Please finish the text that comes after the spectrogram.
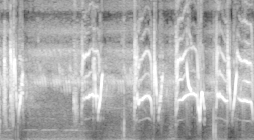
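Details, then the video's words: Bar-winged prinia, called ciblek kristal, singing persistently as a lure to provoke other birds to answer; high, sharp chirped phrases with bent whistled notes come in bursts separated by short pauses, with faint low background hum. "suara burung ciblek kristal gacor untuk pikat dan pancingan ciblek bahan agar bunyi nyaut"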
